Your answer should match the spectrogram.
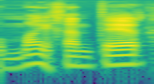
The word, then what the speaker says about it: Mindhunter: Vale, pues vamos con esta canción del grupo Mindhunter.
